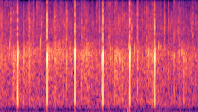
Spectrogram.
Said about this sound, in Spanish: Entonces muchas gracias, un aplauso, gracias por ser honorables.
